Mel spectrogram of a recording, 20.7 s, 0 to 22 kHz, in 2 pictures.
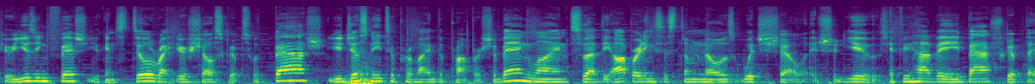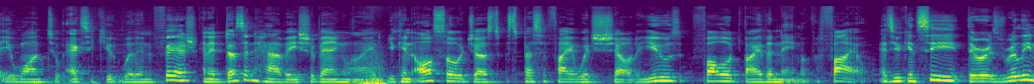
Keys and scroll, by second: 13.9-14.9 typing.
